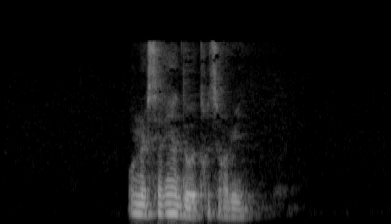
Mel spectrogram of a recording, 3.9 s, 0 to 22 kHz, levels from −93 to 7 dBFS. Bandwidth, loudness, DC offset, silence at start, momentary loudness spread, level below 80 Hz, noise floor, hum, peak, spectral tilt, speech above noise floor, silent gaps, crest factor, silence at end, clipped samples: 11.5 kHz; -36 LUFS; under 0.1%; 1.3 s; 11 LU; -74 dBFS; -79 dBFS; none; -22 dBFS; -5 dB/octave; 43 dB; none; 18 dB; 1.4 s; under 0.1%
